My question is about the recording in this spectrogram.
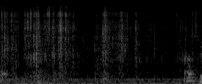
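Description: Thin clear plastic shaker bags crinkling with irregular crackles as they are handled and pulled open.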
